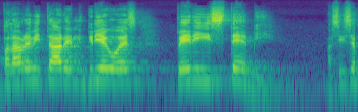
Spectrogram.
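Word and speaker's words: περιΐστημι: El significado de la palabra evitar, la palabra evitar en griego es peristemi, así se pronuncia.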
